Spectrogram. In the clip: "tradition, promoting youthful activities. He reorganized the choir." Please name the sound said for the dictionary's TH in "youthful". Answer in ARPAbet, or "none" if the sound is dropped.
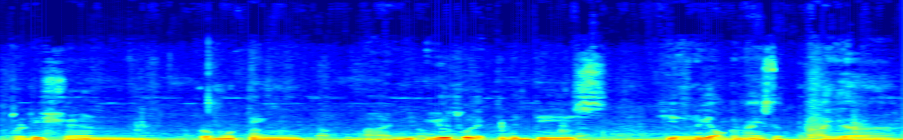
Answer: T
